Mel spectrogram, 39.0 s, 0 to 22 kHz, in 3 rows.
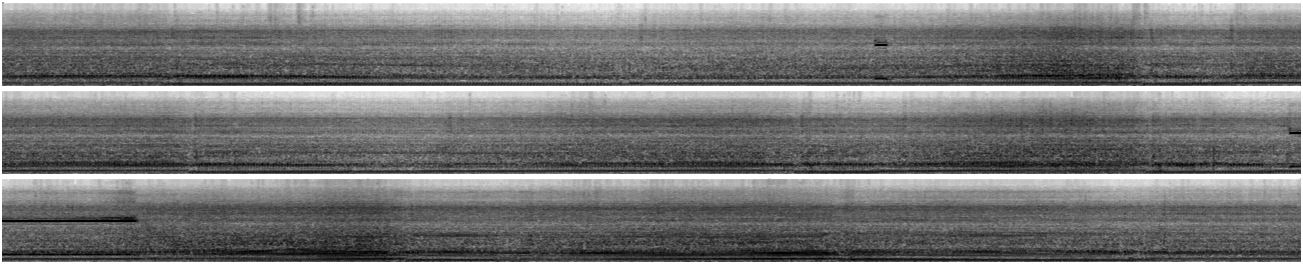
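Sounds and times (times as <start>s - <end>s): short steady beep: 8.7s - 9.0s, 25.8s - 27.4s
motorcycle engine running: 8.7s - 9.4s, 23.9s - 32.2s.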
